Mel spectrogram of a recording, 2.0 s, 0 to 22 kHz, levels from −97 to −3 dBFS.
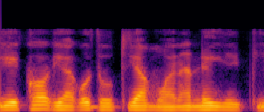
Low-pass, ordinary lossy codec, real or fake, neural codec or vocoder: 7.2 kHz; none; fake; codec, 16 kHz, 1 kbps, FreqCodec, larger model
